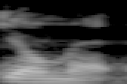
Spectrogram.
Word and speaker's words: Gilmet: how do you say your last name? Gilmet. Gilmet. Yes, okay.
